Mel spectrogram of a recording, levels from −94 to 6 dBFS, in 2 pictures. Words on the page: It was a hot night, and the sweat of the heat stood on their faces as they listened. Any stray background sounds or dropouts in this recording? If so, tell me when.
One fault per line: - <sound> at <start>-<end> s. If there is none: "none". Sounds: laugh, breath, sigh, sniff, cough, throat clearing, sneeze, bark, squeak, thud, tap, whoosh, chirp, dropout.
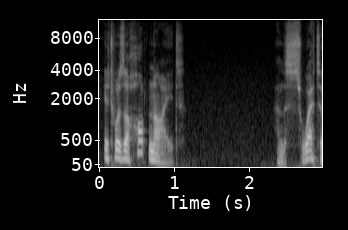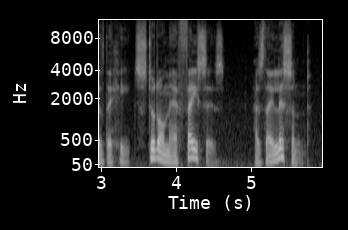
none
